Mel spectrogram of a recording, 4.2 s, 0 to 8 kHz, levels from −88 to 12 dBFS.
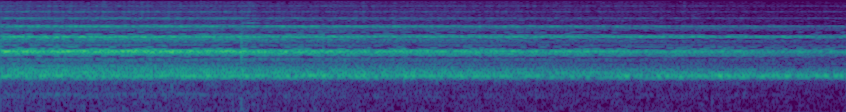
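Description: At 1.20 to 1.22 s a skip ahead removes roughly 0.7 s of sound. The two sides butt together with no silent gap, unlike a dropout. From 1.34 to 2.80 s a jitter buffer speed-up plays the sound about 16% faster by trimming short pitch-period pieces, roughly 0.2 s in all. The pitch stays unchanged, which separates it from a resampling error. Throughout, the call codec leaves nothing above 8 kHz, which fits G.722.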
